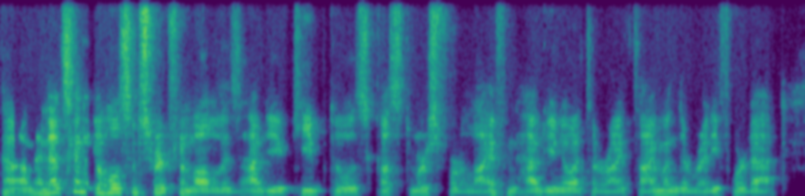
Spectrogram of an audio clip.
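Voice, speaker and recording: Heard at a medium pitch with ordinary pitch variation, a man talks with a slight Belgian accent. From Belgium (Flanders). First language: Flemish (Dutch). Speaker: pay-per-click advertising expert, software founder. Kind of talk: podcast interview.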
